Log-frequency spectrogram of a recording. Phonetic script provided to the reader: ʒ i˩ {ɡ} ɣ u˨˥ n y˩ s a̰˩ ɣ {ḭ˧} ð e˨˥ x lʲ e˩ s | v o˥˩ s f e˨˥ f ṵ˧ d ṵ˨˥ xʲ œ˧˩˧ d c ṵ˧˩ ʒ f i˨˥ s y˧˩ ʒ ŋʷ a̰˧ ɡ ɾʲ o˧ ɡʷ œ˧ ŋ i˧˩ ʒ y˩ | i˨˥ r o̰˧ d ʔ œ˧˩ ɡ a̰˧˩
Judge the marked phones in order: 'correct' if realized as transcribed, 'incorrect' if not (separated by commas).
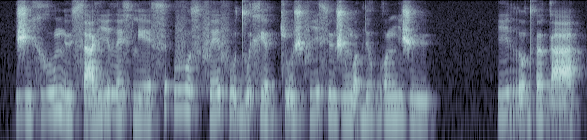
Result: incorrect, correct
